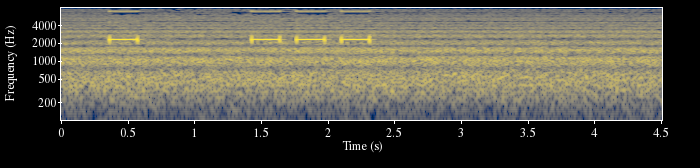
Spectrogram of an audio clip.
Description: Beep code, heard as a piezo beeper, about 2350 Hz, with room echo. 1-3.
